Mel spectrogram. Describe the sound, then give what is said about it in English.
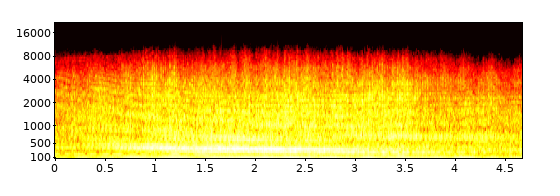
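A small propeller airplane at the Willows Airport in California, beside rice fields, drones with its engine a steady, buzzing hum with strong low tones that swells slightly in the middle and then eases, with no voices. “Some fly in just for the food.”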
